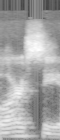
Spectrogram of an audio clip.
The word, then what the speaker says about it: Arceus: I'm not sure how to pronounce this, but it's Arceus? – Yeah, I believe so. Arceus.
